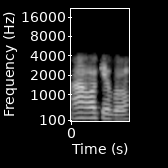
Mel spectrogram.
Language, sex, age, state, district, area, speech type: Tamil, male, 30-45, Tamil Nadu, Ariyalur, rural, conversation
